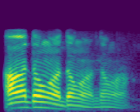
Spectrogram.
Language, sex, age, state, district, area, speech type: Bodo, male, 30-45, Assam, Udalguri, rural, conversation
